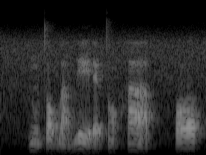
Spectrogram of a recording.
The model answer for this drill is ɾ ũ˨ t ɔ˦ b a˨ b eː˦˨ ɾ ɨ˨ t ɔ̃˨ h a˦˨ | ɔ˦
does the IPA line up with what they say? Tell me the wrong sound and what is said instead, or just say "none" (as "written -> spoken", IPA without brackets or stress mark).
ɨ˨ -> ɛ˨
